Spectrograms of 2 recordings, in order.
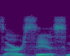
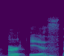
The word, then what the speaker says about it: Arceus: Definitely, like, Legends Arceus next year. Or Arceus, I should say. I got to get used to pronouncing it.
